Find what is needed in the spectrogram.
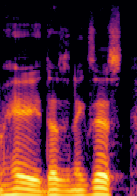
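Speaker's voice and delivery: normal talking voice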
